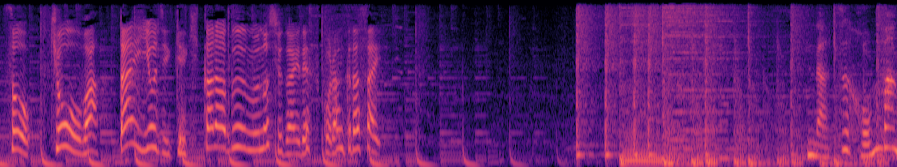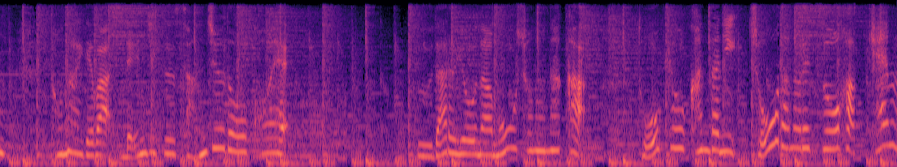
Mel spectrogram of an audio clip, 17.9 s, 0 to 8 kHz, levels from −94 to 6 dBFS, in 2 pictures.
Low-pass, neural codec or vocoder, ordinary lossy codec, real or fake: 7.2 kHz; none; AAC, 48 kbps; real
